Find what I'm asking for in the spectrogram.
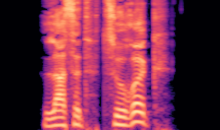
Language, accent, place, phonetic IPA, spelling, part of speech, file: German, Germany, Berlin, [ˌlasət t͡suˈʁʏk], lasset zurück, verb, De-lasset zurück.ogg
- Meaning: second-person plural subjunctive I of zurücklassen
